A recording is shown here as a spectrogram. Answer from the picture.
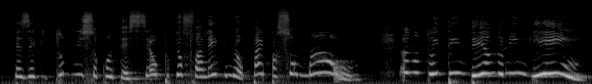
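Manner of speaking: put-on a bewildered girl starting to cry; retelling her childhood outburst, in a high, tearful voice; crying child. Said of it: "E eu comecei a chorar".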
